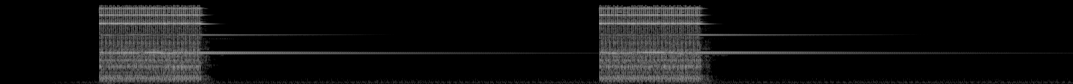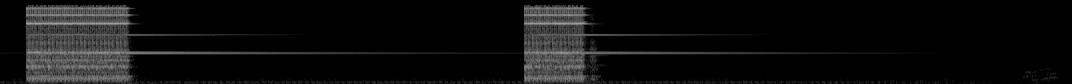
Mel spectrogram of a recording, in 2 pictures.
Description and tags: Antique Telephone Rings
An old dial plate telephone rings with a shrill bell.
Antique, Bell, Call, Dial, Phone, Plate, Ringing, Telephone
